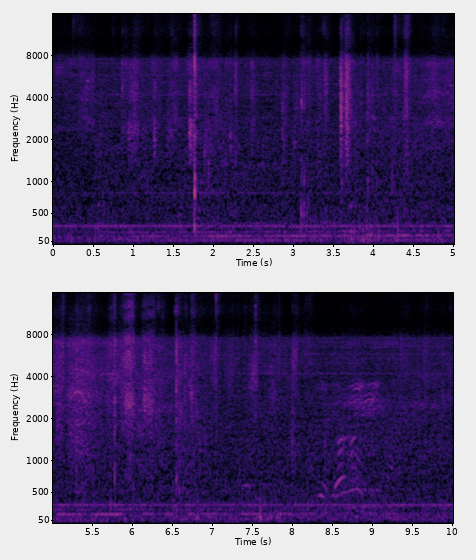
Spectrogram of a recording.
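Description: Rackets hitting a tennis ball during a rally: a few sharp pops several seconds apart, the loudest about two seconds in. They sit over a steady low hum and rumble. Brief voices come near the end.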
